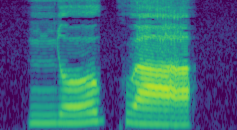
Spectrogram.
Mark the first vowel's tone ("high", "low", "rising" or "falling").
rising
